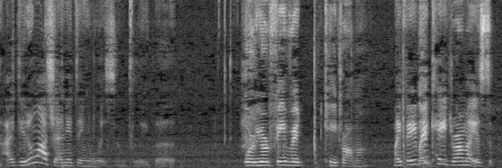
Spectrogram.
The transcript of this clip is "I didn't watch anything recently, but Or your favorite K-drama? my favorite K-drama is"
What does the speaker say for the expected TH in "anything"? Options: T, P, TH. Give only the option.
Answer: TH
